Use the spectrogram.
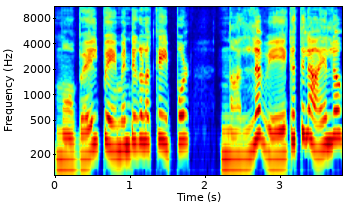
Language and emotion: Malayalam, surprised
